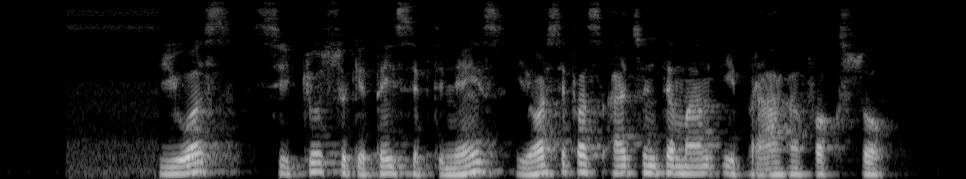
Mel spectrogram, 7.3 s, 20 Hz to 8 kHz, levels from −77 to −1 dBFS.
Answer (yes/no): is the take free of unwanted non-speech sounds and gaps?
yes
